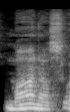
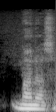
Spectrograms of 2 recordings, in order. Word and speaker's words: manas: You know, the term manas, which with a long A, not manas as a which means mind as a short A,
